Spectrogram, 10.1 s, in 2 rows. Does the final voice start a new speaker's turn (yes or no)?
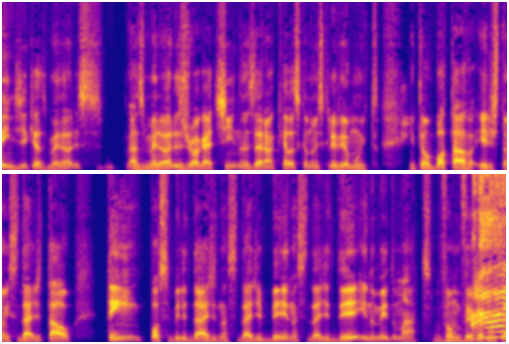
yes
